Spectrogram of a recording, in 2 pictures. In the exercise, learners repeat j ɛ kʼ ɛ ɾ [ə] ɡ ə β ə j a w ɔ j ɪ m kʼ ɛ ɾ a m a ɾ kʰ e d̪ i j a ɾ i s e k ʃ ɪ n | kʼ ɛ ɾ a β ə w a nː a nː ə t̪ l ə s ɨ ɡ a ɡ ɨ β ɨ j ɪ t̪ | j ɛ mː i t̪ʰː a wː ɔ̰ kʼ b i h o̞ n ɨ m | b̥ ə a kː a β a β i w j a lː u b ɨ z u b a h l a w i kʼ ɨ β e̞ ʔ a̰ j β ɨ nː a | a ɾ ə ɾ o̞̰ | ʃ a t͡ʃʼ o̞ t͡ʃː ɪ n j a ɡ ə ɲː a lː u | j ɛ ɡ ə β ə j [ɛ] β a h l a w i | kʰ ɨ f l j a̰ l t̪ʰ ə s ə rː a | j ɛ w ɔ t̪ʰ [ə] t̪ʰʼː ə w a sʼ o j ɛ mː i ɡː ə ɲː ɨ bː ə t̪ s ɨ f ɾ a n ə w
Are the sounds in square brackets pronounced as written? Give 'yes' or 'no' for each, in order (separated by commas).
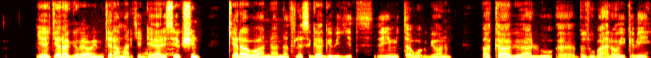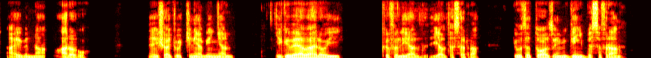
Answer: no, no, yes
